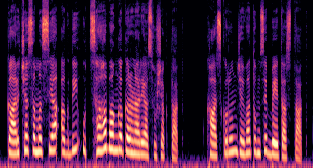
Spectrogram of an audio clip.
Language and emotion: Marathi, sad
